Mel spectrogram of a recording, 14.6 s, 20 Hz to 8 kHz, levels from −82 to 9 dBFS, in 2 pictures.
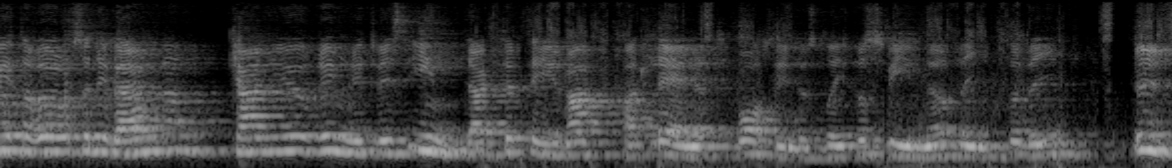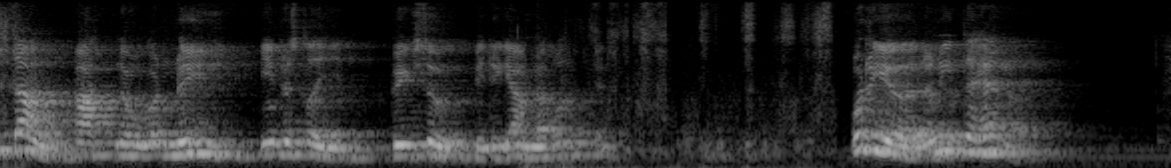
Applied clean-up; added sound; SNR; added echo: neural separator model SepFormer DNS4.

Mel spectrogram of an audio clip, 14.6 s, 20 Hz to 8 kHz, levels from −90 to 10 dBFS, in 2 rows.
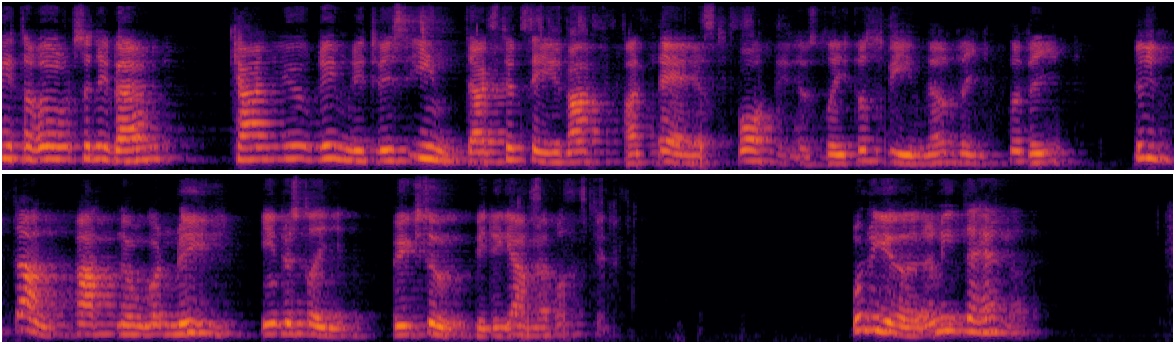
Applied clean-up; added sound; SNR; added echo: neural mask model DeepFilterNet 3.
